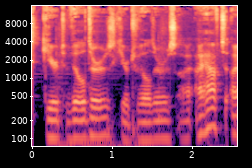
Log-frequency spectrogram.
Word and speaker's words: Geert: we mention CER on and I'm told it's geers geers I have to I have to mispronounce the Dutch words if I mispronounce Iran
